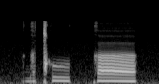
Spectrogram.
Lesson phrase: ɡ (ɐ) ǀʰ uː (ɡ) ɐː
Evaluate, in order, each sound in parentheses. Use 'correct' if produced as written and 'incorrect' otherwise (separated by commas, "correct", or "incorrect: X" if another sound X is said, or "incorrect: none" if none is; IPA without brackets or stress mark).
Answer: correct, incorrect: kː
